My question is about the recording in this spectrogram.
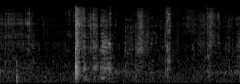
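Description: Die-cut paper craft pieces handled by hand: soft paper rustling with a few short, sharp clicks.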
